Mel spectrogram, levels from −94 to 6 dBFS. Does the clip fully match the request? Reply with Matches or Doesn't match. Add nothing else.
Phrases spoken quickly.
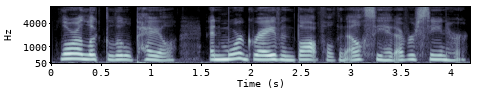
Matches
